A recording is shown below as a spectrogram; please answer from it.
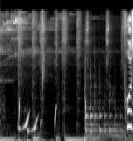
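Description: Light background music with a repeating low bass line, with a few short sliding-pitch cartoon sound-effect blips in the first second. A cartoon character's voice begins just at the end.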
